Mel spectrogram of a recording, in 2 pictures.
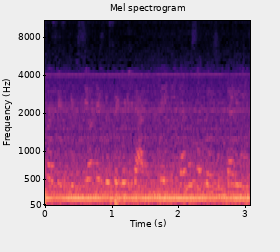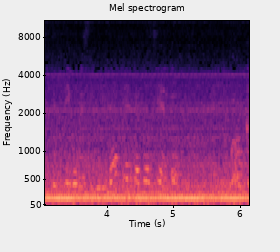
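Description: Airliner cabin during taxi: a steady low hum from the aircraft, with indistinct voices of other passengers talking over it.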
